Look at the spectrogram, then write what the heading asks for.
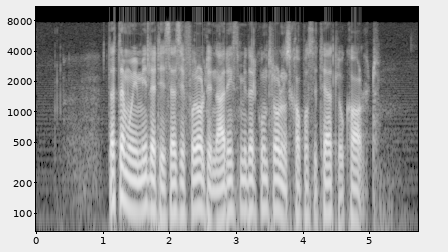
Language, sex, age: Norwegian, male, 22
